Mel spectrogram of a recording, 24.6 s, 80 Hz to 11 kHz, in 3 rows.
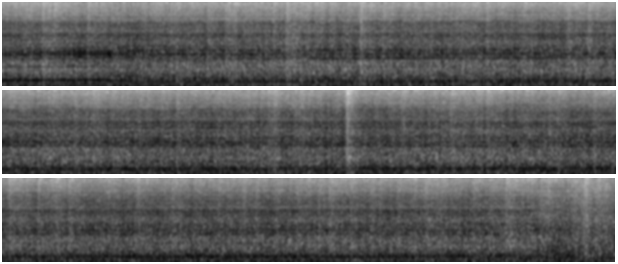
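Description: Honda CG Titan's single-cylinder four-stroke engine running hard at high revs near top speed, about 125 km/h. It makes a steady drone whose pitch dips slightly about two seconds in and then creeps up slowly as the bike gains speed, with wind rushing over the helmet microphone.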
